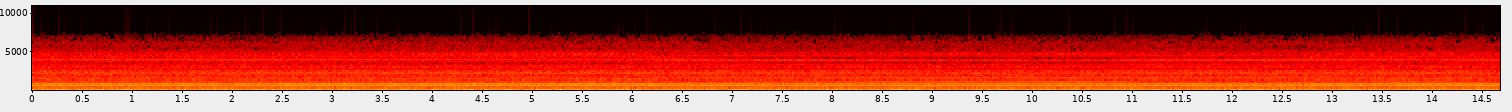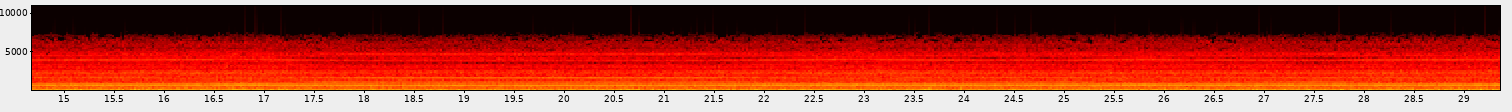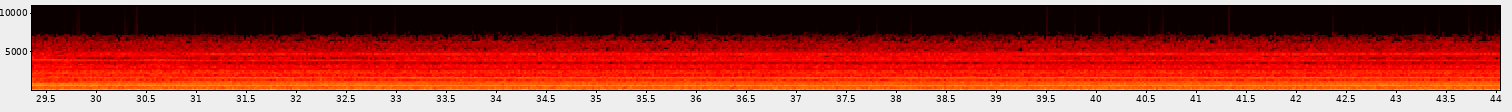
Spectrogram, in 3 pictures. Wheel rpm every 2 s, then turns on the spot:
0, 0, 0, 0, 0, 0, 0, 0, 0, 0, 0, 0, 0, 0, 0, 0, 0, 0, 0, 0, 0, 0.
none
